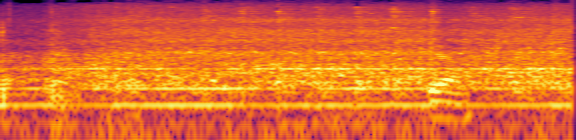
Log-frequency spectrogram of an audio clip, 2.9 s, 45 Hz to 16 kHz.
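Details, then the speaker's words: 2015 Mercedes-Benz GLK idling, heard with hood open, loud even from inside with door open: a steady rushing airplane-like roar with a constant hum; cooling fan running on high, cause suspected in the temperature sensor, not confirmed. "well even if I go out of the car just opening the door I can hear loud noise so I'm just gonna go into the hood and see"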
